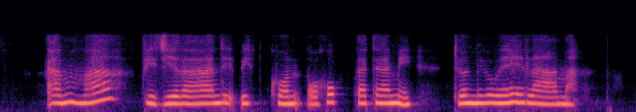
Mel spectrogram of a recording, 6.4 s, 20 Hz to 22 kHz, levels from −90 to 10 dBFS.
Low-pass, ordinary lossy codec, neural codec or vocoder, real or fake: 7.2 kHz; Opus, 24 kbps; codec, 16 kHz in and 24 kHz out, 0.6 kbps, FocalCodec, streaming, 2048 codes; fake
